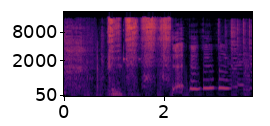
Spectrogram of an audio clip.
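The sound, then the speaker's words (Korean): A voice imitates a chair collapsing: a run of creaking, rasping wood-like strains, then a few short rising and falling groans with a steady tone, loud and with no speech. “그는 의자가 내려앉는 소리부터”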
